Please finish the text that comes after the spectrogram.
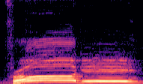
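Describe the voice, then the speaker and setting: A man's voice: high voice, fairly even intonation, drawn-out words, dull audio, pitched above the performer's own voice. A man voicing a stern, exasperated father frog in a children's storybook, barking orders. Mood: exasperated yelling.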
